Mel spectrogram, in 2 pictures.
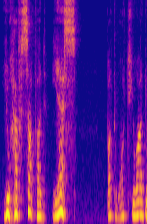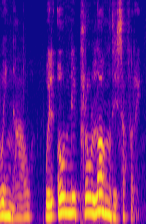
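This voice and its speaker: A woman reading the part of an older male detective, calm and formal, in a slow, deliberate husky voice. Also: on the low side. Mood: grave.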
